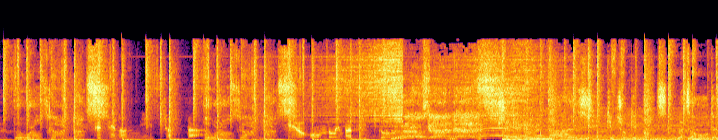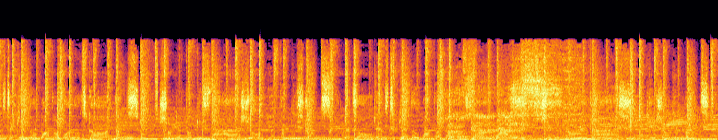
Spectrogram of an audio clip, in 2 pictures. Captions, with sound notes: The world's gone nutz Sesang-eun michyeossda (Korean) The world's gone nutz! Il mondo è impazzito (Italian) The world's gone nutz! (crowd) Shake your furry thighs, shake your chunky butts... Let's all dance together while the world's gone nutz. Show your funky style, show your funky struts. Let's all dance together while the world's gone nutz. Shake your furry thighs, shake your chunky butts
